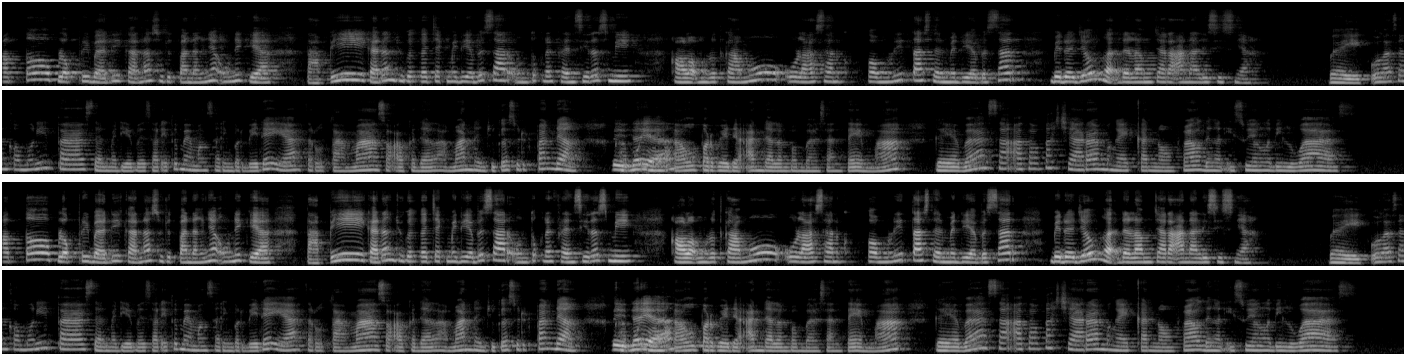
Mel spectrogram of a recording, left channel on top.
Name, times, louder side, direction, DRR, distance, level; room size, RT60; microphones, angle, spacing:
voice 1, 0.0-12.6 20.1-20.8, right 3 dB, 35° right, 11 dB, 1.5 m, -27 dB
voice 2, 13.3-27.4, right 1 dB, 10° right, 7 dB, 1.1 m, -30 dB
25.5 x 9.3 x 4.0 m, 0.37 s
head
